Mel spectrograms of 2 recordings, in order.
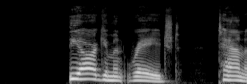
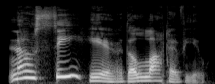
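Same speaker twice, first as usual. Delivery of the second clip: a hint of a stout matron taking charge; Marita scolding. A narrator's reading. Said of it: "said Marita".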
